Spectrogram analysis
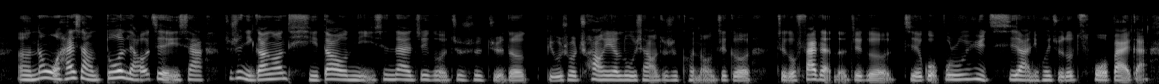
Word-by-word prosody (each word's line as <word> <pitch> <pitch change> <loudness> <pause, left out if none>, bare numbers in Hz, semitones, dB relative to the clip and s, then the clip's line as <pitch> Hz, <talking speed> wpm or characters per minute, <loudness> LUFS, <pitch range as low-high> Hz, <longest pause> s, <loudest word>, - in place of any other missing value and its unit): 呃， 215 0 +1
那 235 +7 +2
我 295 - +6
还 265 +4 +4
想 255 -9 +1
多 295 +7 +6
了 220 -6 +1
解 255 +2 +1
一 210 - -2
下， 210 -1 -3 0.2
就 275 - -12
是 300 - -1
你 215 -4 +1
刚 220 +2 +4
刚 260 +2 +1
提 205 -4 -3
到 230 +1 +3
你 200 -2 -1
现 220 +1 -4
在 220 -2 +2
这 215 +1 -3
个 205 -2 -3
就 210 0 -6
是 205 +1 -4
觉 190 - -5
得， 95 -1 0 0.2
比 180 - -5
如 180 - +1
说 200 0 0
创 210 0 -1
业 205 -1 +3
路 200 0 +2
上 200 -1 -3
就 200 - -7
是 200 0 -4
可 200 0 -8
能 200 -1 -6
这 200 - -4
个 - - 0 0.3
这 - - -3
个 - - +1
发 230 - +6
展 215 - +2
的 - - -6
这 205 -1 -1
个 95 - -1
结 185 -1 -1
果 - - +1
不 220 - -7
如 220 +1 +1
预 235 -1 -1
期 215 +1 -2
啊， 205 -2 +3
你 195 - -4
会 200 +1 -1
觉 185 -2 -5
得 190 - 0
挫 - - -1
败 - - +3
感， - - -4
210 Hz, 310 characters per minute, -25 LUFS, 200-225 Hz, 0.3 s, 我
